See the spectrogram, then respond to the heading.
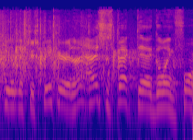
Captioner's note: some Applause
